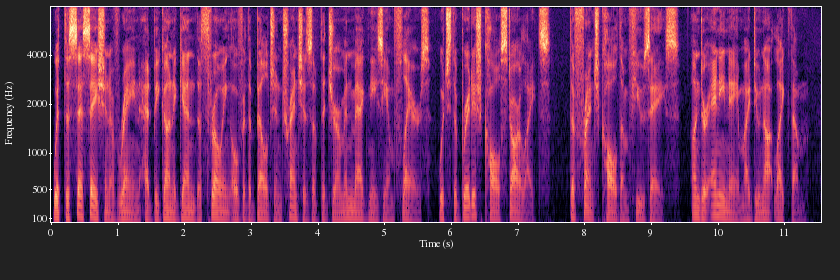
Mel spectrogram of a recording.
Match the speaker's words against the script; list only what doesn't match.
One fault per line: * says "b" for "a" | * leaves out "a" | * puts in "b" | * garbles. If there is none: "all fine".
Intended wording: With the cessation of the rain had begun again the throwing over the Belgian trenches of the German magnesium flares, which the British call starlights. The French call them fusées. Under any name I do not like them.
* leaves out "the"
